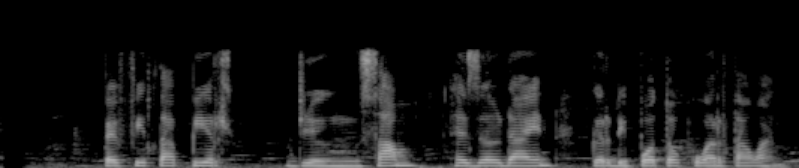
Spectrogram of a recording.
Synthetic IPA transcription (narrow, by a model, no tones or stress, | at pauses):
pɛfit̪apir | d͡ʒɨŋsamhɛzəldainkɨrdipɔt̪ɔkuwart̪awan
